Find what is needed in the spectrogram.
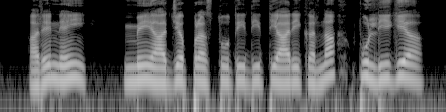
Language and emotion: Dogri, fearful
